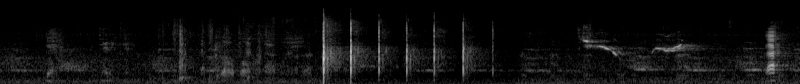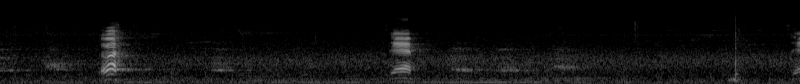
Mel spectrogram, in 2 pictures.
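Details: Solid black German Shepherd during preliminary bite-work practice, played with for fun: a high, drawn-out whine falling in pitch near six seconds, short faint whines later, with sharp knocks and thumps early on and occasional voices.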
